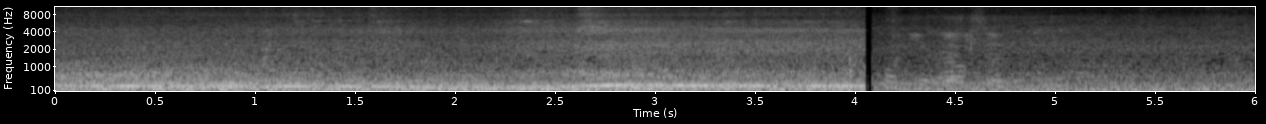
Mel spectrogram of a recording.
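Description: A road vehicle's engine running steadily nearby, its pitch rising briefly about three seconds in, cut off suddenly about four seconds in and followed by quieter street noise.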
